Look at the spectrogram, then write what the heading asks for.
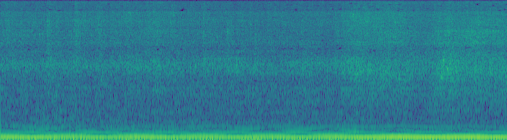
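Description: Beef and garlic sizzling in an aluminium wok, over a loud, steady low hum.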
